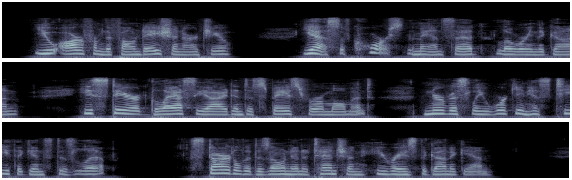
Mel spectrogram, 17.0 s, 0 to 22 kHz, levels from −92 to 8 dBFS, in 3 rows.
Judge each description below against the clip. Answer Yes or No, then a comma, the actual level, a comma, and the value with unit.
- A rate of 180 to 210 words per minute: No, average, 150 wpm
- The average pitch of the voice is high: Yes, high, 195 Hz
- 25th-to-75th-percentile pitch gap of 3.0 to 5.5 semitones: No, narrow, 2.6 semitones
